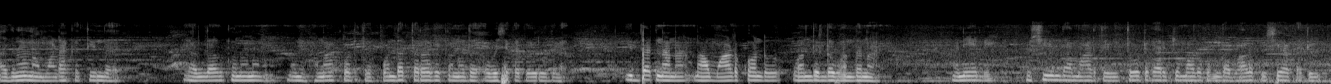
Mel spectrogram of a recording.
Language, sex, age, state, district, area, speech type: Kannada, female, 45-60, Karnataka, Dharwad, rural, spontaneous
